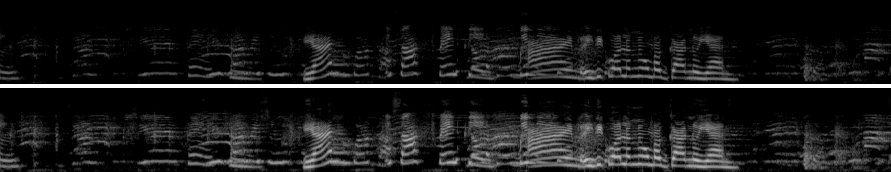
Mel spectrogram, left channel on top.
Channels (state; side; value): quieter; left; 12.0 dB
